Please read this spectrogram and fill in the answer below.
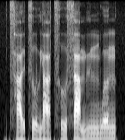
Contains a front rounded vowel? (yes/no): yes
